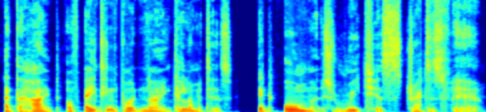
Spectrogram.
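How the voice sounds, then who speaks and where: Very deep, husky encyclopedic inner voice. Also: male voice, dry recording, full character voice. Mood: measured, knowing. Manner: measured, dry, scholarly delivery of facts. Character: erudite, worldly inner voice of encyclopedic knowledge, male. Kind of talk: scripted game narration.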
